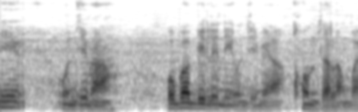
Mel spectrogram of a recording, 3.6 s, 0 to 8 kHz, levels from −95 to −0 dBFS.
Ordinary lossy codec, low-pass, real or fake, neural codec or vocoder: none; none; fake; codec, 16 kHz, 8 kbps, FreqCodec, larger model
